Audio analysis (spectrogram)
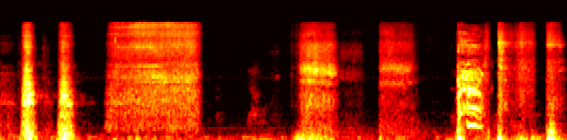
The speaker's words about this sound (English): Oh, it was going good until you coughed.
